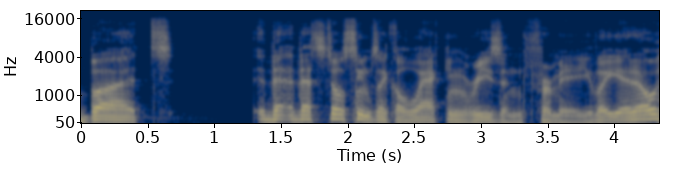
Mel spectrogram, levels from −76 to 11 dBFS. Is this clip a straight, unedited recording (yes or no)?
yes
